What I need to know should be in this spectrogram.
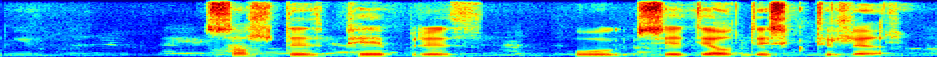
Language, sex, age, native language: Icelandic, male, 15, Icelandic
